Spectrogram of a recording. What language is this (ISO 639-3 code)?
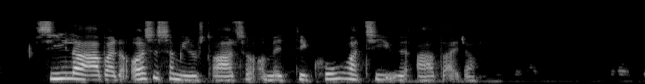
dan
